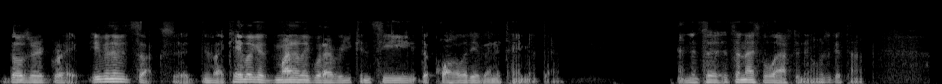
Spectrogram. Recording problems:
garbled, watery; badly; nothing above 8 kHz

